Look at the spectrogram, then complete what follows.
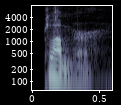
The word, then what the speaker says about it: plumber: Plumber.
